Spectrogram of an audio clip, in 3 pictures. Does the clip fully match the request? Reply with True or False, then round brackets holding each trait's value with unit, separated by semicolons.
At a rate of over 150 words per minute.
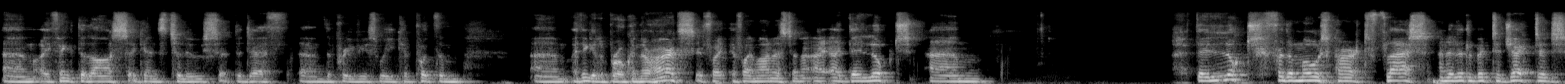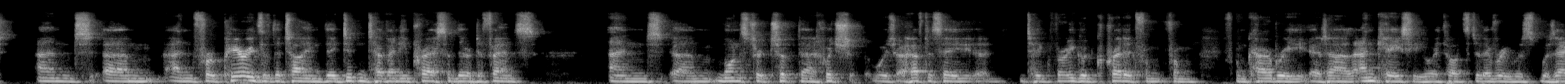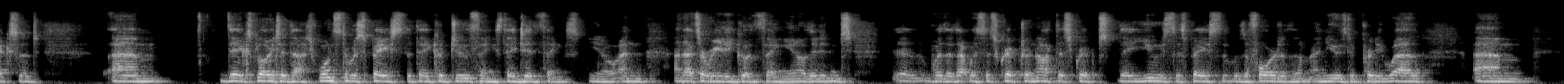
True (190 wpm)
